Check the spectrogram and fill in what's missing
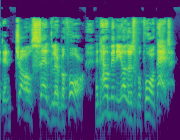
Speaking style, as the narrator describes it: I cried

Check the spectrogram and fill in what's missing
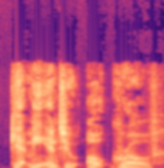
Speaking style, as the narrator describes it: Lois gasped

